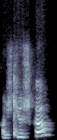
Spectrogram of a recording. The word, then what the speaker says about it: Kosciuszko: we always always always correct people one is pronounced Kosciuszko the other one is lucky ranges and it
